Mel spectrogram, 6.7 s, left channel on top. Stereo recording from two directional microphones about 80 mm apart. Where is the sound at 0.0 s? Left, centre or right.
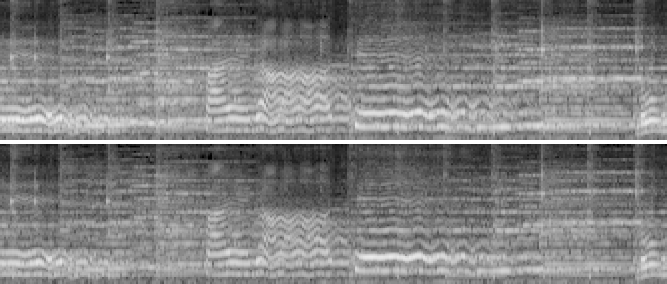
Left.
